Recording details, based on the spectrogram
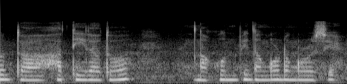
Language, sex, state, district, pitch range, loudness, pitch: Nagamese, female, Nagaland, Dimapur, 205-220 Hz, -18 LUFS, 210 Hz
